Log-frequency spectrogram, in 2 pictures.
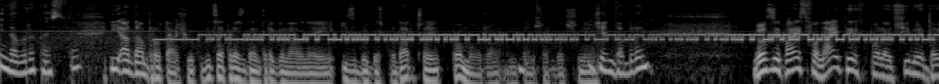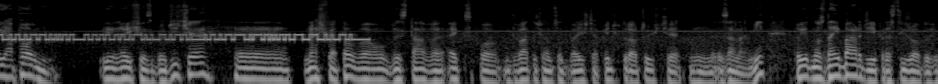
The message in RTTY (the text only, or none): FERMETURE DES ETABLISSEMENTS DE DETENTION DE COWANSVILLE, WATERLOO,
